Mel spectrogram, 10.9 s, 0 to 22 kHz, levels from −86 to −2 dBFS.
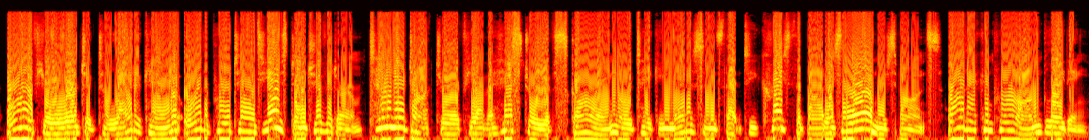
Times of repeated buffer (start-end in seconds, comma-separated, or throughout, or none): none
